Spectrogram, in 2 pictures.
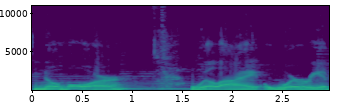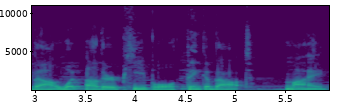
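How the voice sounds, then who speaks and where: Slow-talking man who stutters. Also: fairly low pitch, animated, creaky, a little mellow. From Texas. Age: 40s. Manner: stutters, slow and deliberate with pauses. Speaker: vlogger. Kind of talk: personal monologue. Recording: faint guitar music behind.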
